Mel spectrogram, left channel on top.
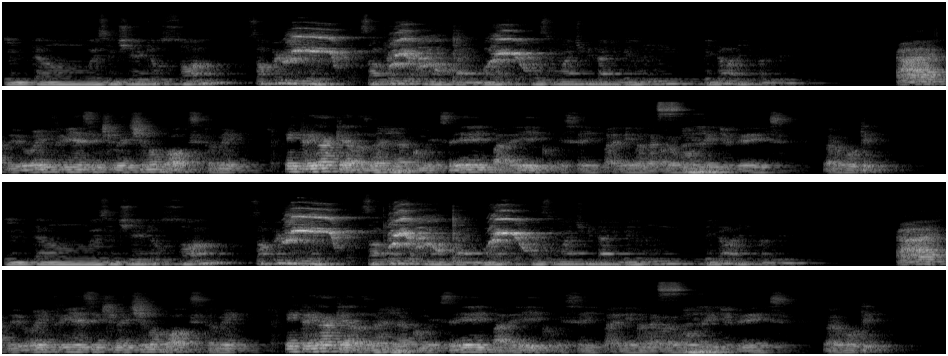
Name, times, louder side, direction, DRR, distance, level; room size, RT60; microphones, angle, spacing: voice 1, 0.0-7.9 13.1-13.5 16.0-16.5, equal, 35° left, -6 dB, 2.4 m, -36 dB
sound 1, 2.8-3.5 3.8-4.6 4.9-5.4, right 6 dB, 55° right, 1.3 m, -25 dB
voice 2, 8.9-11.8 12.3-17.2 17.6-18.1, left 1 dB, 20° left, -9 dB, 1.6 m, -31 dB
9.3 x 4.7 x 2.7 m, 0.75 s
head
